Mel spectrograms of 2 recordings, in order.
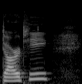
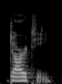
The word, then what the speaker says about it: Darty: And I would have definitely never said Darty. But she was like, no, it's Darty.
